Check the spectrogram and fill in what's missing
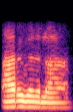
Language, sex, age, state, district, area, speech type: Telugu, male, 18-30, Telangana, Khammam, urban, conversation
